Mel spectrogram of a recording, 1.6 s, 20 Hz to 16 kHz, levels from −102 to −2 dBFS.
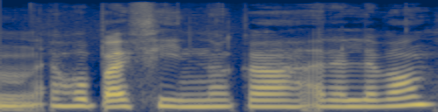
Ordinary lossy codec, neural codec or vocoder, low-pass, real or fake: none; none; 14.4 kHz; real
